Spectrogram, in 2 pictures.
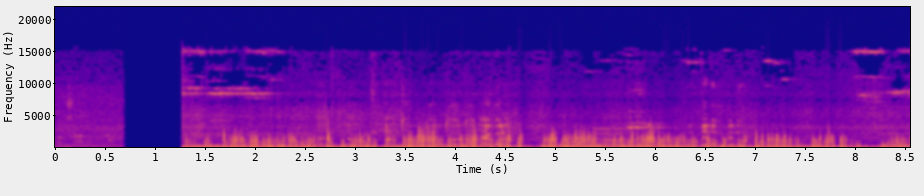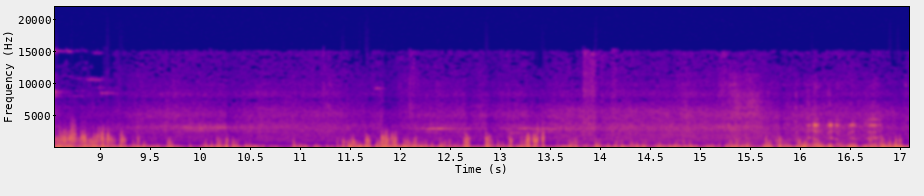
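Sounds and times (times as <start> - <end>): wind buffeting microphone: 1.3 - 17.0.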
